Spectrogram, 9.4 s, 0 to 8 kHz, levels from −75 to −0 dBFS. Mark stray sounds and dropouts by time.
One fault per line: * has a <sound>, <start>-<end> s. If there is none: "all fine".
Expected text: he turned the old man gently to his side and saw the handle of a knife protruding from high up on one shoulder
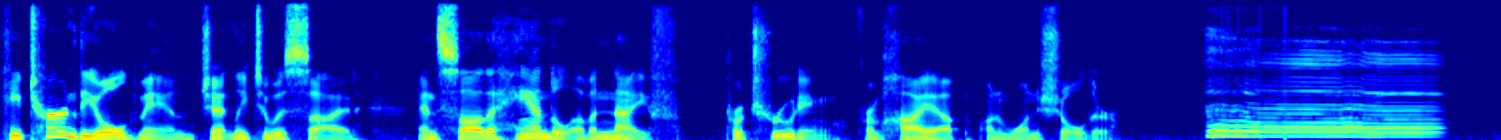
* has a sigh, 7.5-9.1 s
